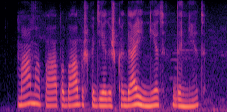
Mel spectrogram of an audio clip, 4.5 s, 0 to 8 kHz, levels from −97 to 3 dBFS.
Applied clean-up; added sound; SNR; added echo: none; none; none; none.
